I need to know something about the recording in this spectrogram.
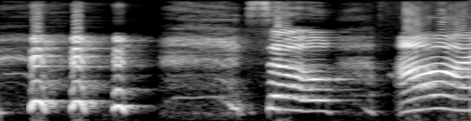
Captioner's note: laughs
